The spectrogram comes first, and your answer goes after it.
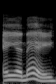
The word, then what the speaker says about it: ANA: It's an acronym that Ethan pronounces ANA instead of ANA like most every medical...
